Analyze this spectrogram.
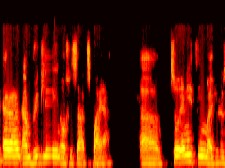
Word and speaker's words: Spire: Chief Errand Officer at Spire. He called it Spirit, but it's Spire, please. Anytime if you hear it's Spire, that's the correct pronunciation.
